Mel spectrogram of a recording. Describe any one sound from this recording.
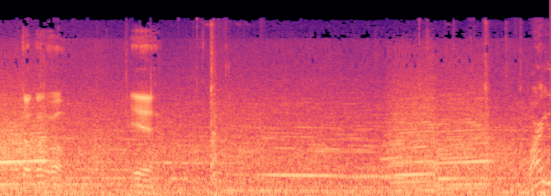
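A car engine roars and revs up and down through gear changes.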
